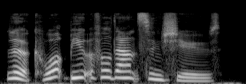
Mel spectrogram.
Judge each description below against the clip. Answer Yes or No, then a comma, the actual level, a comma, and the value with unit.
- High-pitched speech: Yes, high, 245 Hz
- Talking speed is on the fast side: No, slow, 120 wpm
